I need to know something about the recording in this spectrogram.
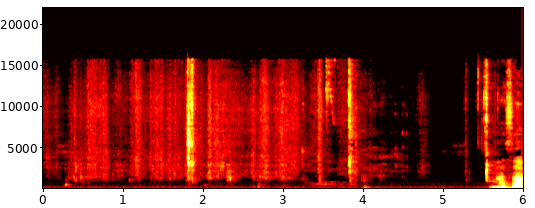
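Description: A person chewing food close to the microphone: faint mouth sounds with small clicks, and a couple of sharper clicks about two and four seconds in.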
